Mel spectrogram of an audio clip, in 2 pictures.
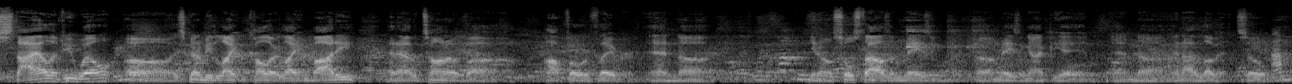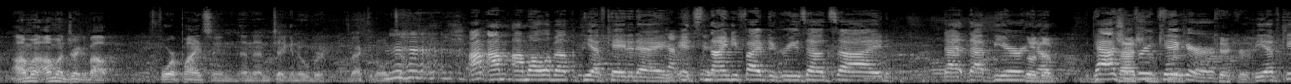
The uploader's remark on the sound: A special show that was recorded live at The Gate in Brooklyn, celebrating the brewery's 20th anniversary!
